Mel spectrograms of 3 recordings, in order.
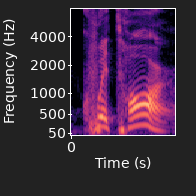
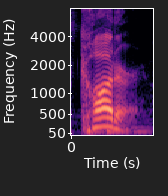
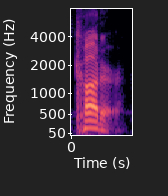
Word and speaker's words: Qatar: it's in Qatar not quitar it's Qatar a military guy said that it's pronounced cutter so I'm gonna go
